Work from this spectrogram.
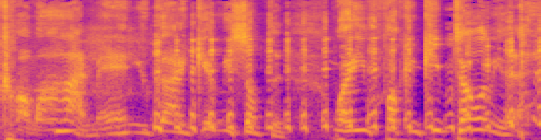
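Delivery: very high, fed-up, angry, exasperated outburst. Retelling pleading with spiritual guides for answers, acting out getting mad. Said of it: "Get so mad".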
